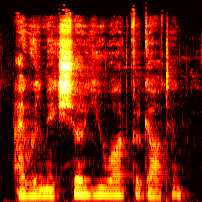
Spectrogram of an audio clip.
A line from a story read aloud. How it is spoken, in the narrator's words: she said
